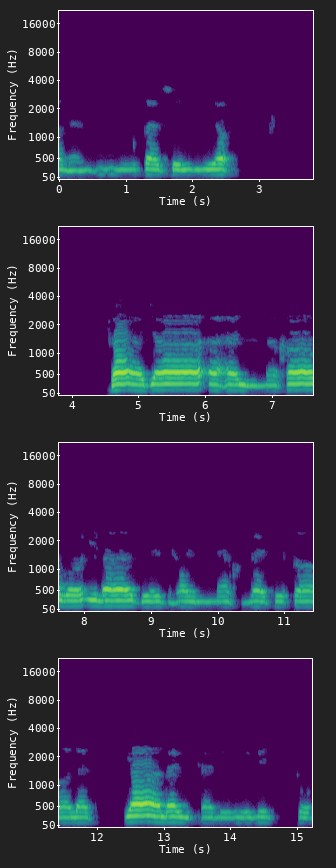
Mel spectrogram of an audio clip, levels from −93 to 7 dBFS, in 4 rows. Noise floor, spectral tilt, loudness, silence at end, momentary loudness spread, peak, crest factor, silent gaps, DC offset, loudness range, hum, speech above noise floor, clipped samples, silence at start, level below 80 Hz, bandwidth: under -90 dBFS; -7 dB/octave; -17 LUFS; 0 s; 20 LU; -2 dBFS; 16 dB; 2.76-3.15 s, 3.30-4.47 s, 12.11-12.40 s, 14.76-14.93 s; under 0.1%; 10 LU; none; over 73 dB; under 0.1%; 0 s; -82 dBFS; 2.5 kHz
